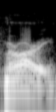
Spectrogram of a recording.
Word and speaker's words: Merari: Merari. Like Ferrari? All right, we'll go with that.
